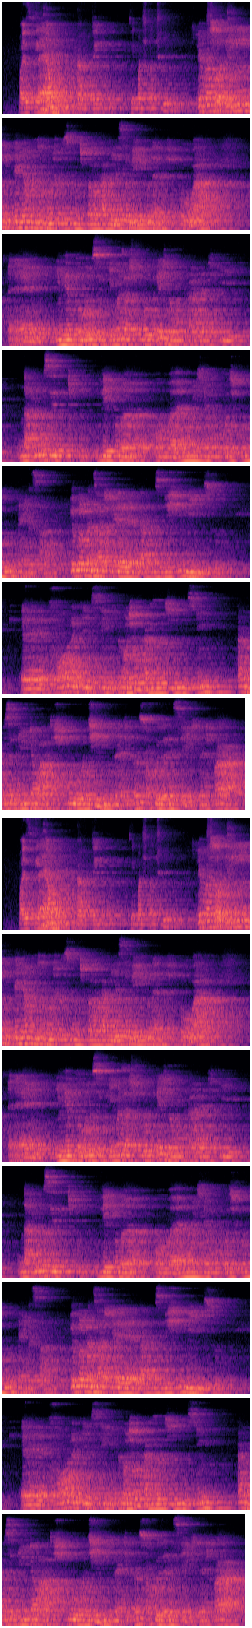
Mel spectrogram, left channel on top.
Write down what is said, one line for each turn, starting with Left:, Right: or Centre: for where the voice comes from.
Right: mas assim,
Left: É,
Right: realmente, cara, tem tem bastante
Left: eu
Right: história
Left: acho que tem,
Right: assim.
Left: tem realmente algumas coisas que são muito pela cabeça mesmo, né? Tipo, ah, é, inventou, não sei o quê, mas eu acho que outras não, cara. Eu Acho que não dá pra você, tipo, ver quando, é- quando é, realmente tem alguma coisa e quando não tem, sabe? Eu, pelo menos, acho que é, dá pra você distinguir isso. É, fora que, assim, e principalmente locais antigos, assim. Cara, você tem relatos, tipo, antigos, né? Tipo, não é só coisa recente, né? Tipo, ah,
